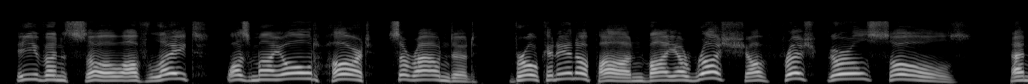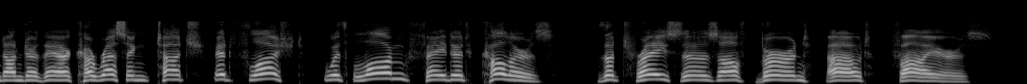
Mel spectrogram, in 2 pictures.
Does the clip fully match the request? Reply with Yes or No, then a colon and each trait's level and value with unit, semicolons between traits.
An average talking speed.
No: slow, 105 wpm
